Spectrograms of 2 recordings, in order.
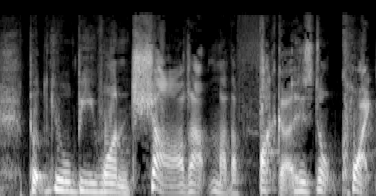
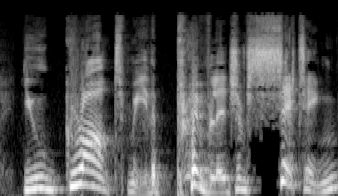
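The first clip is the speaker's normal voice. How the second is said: venomous, spat-out words; 3 semitones higher than usual. A man answering the one who gave him a tiny broken chair: spat out venomously. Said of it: "Lupin spat out venomously".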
